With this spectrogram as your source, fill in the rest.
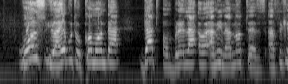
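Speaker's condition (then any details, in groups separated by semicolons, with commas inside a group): No condition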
